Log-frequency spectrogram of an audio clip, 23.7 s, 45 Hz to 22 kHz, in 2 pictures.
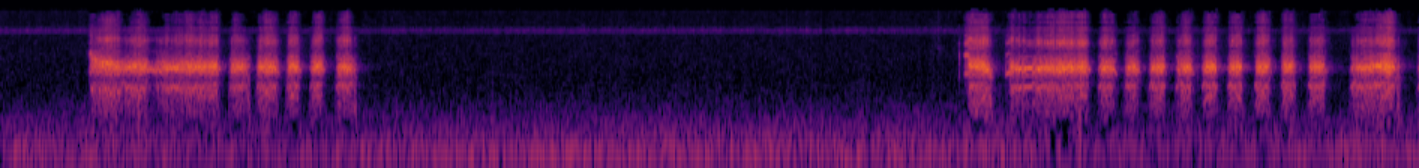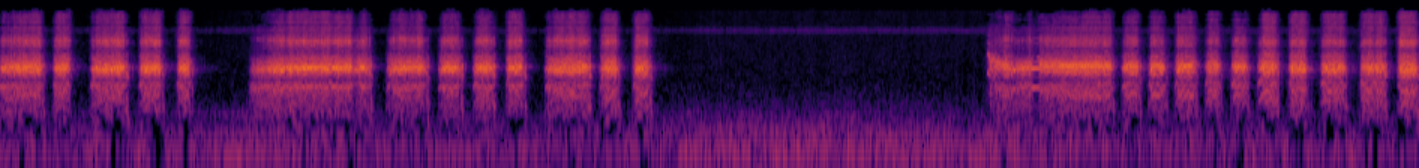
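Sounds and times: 
faint steady whine: 0.0 - 23.6
female junglefowl clucking: 0.8 - 3.1, 8.0 - 17.4, 20.0 - 23.6.

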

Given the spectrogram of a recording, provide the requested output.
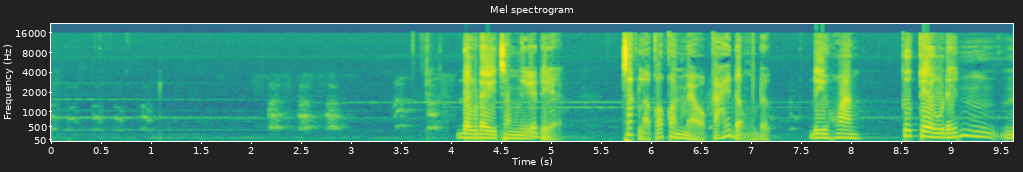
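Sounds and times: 
dog barking in a village at night: 0.0 - 1.2, 2.1 - 4.1, 6.4 - 7.6
speech: 4.0 - 5.2, 5.8 - 9.6.

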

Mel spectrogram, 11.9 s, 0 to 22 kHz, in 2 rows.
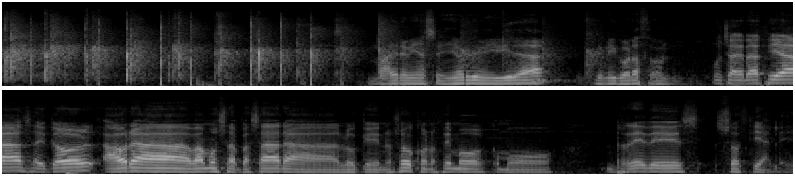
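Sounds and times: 
studio audience clapping on a television programme: 0.0 - 4.6
speech: 2.8 - 11.8.

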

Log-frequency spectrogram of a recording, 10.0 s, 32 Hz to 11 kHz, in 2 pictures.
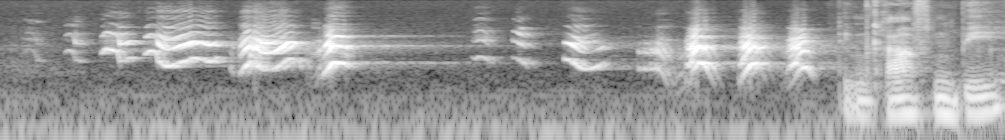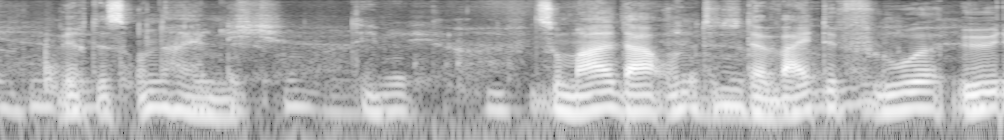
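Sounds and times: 
frightened dog whining and yelping while fleeing down a staircase: 0.1 - 4.2
speech: 4.5 - 10.0.

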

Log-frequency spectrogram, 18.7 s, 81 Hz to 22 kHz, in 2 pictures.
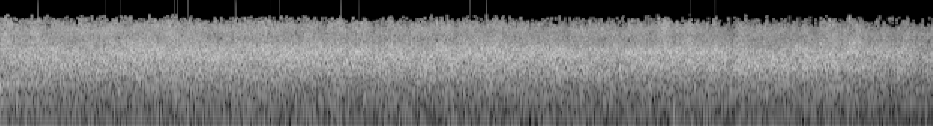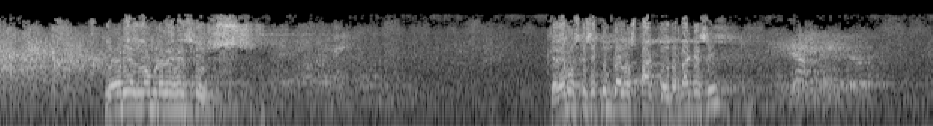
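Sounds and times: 
congregation applauding during an evangelical church service: 0.0 - 11.9
speech: 10.4 - 11.7, 14.9 - 16.8.

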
